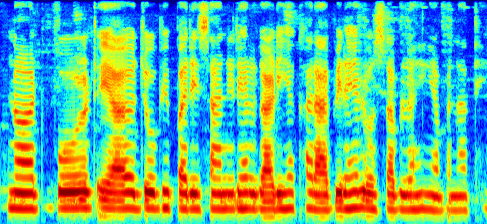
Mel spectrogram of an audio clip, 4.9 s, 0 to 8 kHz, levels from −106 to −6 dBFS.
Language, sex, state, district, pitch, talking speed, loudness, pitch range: Chhattisgarhi, female, Chhattisgarh, Sarguja, 210 Hz, 195 wpm, -14 LUFS, 195-215 Hz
